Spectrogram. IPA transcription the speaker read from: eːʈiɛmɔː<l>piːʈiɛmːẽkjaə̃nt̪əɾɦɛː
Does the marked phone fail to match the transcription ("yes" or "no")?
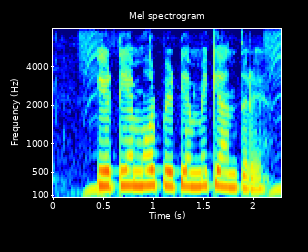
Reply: yes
